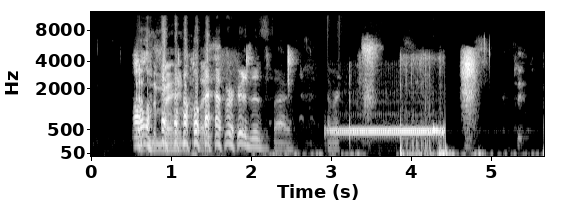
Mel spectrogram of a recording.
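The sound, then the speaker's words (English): Steady telephone tone held for about a second and a half while someone phones a fitness gym, following a stretch of talking, with a few short faint sounds and speech after it. “Okay. Calling Planet Fitness.”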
